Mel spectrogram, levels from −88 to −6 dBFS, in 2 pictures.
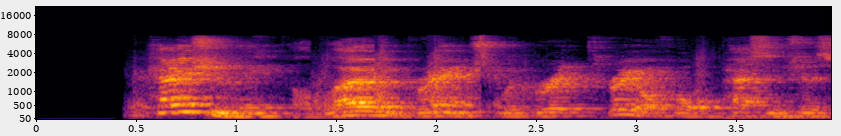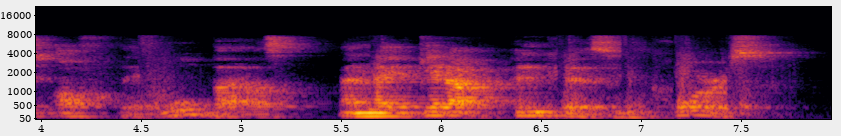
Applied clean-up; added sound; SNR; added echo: neural separator model SepFormer DNS4.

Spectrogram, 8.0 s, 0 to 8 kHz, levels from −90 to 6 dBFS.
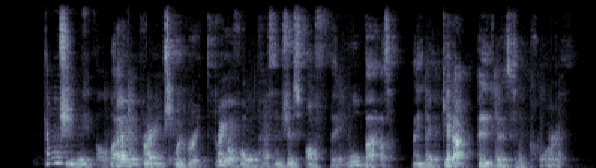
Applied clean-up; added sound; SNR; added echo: neural mask model DeepFilterNet 3.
